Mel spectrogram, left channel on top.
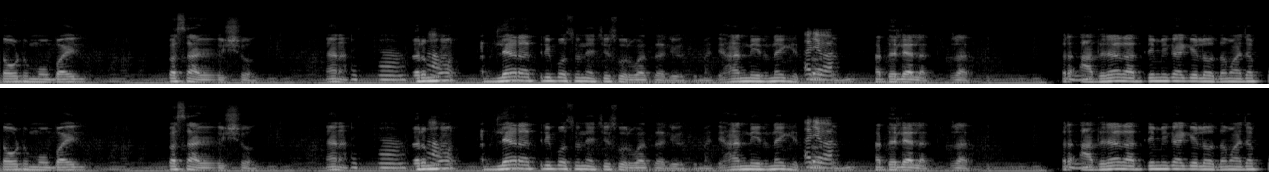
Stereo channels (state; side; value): identical; both; correlation 1.00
